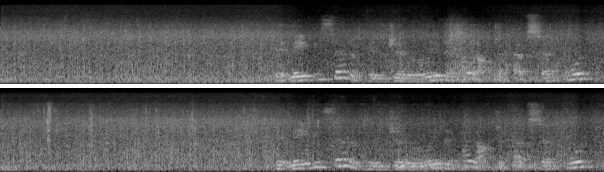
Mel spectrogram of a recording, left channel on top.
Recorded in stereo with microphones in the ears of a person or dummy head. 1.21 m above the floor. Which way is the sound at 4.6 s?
70° left (ahead or behind).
